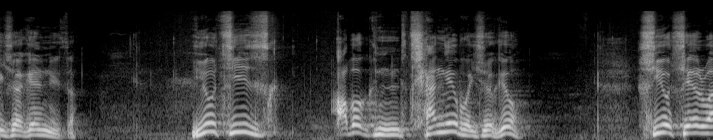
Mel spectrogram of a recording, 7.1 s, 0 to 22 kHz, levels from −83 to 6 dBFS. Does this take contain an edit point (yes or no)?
no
